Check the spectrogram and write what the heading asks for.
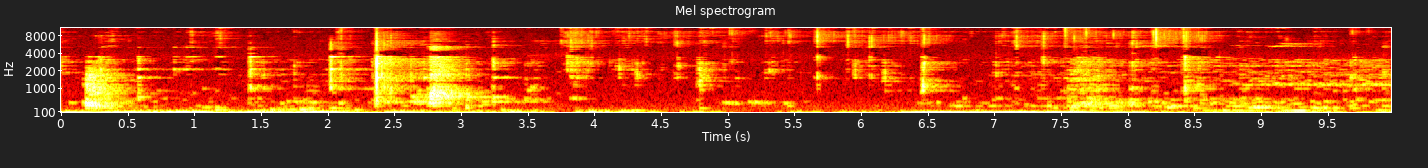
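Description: Light clicks and taps of a silicone spatula spreading noodles around a nonstick frying pan, with one sharper clink about two seconds in, over a low hum.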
